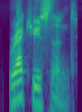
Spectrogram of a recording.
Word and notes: recusant: American English

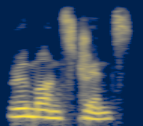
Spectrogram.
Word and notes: remonstrance: Indian

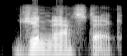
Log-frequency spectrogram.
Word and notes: gymnastic: American English

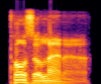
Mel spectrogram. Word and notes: pozzolana: British English

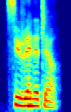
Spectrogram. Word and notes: serenata: Indian

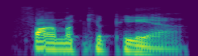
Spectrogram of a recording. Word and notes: pharmacopoeia: American English

